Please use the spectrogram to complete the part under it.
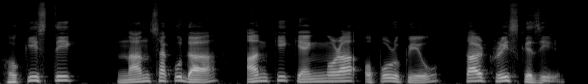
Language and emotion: Assamese, neutral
